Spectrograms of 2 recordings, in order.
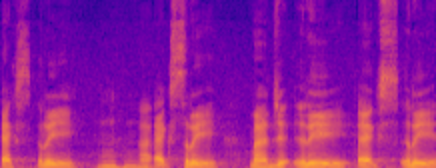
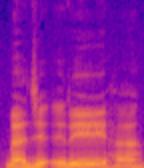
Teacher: sempurna baris atas tak, sempurna baris bawah pun tidak, majra majri tak, di tengah-tengah tu majri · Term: imalah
